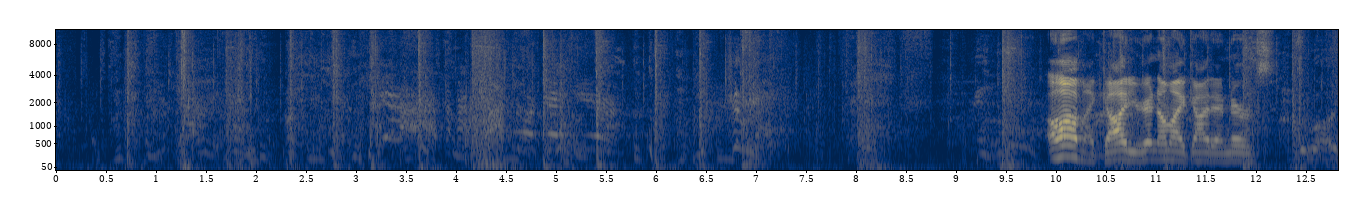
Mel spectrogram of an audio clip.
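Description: Punches and blows land in a video game fight.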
